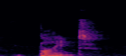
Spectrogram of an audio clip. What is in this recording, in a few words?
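"bight", British English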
